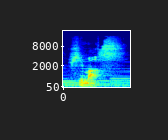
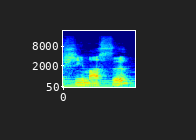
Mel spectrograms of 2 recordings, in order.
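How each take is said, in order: First: The final u vowel is dropped. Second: The final u vowel is clearly pronounced. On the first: "typically when you pronounce it, it's shimas. The, uh, the u sound gets dropped" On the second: "here we have shimasu"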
